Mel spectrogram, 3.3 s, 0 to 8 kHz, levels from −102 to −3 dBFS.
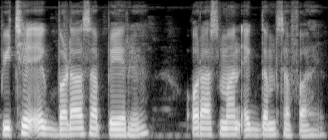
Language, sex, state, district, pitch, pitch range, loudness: Hindi, male, Arunachal Pradesh, Lower Dibang Valley, 125 Hz, 120-130 Hz, -17 LUFS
